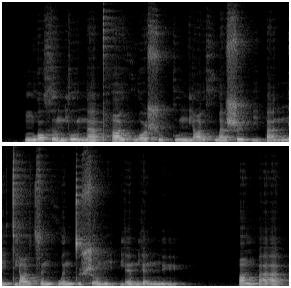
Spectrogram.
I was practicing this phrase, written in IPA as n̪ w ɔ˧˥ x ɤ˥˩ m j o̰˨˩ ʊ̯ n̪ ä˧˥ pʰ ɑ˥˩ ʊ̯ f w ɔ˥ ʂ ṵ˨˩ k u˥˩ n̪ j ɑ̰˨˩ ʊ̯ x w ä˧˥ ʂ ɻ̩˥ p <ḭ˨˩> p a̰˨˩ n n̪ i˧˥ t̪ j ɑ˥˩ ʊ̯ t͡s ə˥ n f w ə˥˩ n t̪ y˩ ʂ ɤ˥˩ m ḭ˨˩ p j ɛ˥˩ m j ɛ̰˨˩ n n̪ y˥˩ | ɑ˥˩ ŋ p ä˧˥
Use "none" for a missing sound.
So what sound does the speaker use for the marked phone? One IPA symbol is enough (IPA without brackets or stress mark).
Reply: i˧˥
